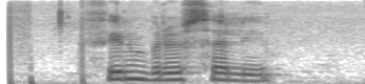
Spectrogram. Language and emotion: Russian, neutral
